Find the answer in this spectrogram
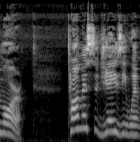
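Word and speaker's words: Saggese: I even went out of my way and looked up how to pronounce this kid's name just in case Tito Luna was here to let me know. Now, his name is Sajazi.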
